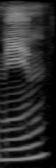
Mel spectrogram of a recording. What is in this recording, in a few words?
"nin9", Taiwanese syllable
